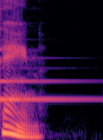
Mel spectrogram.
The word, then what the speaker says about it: zehn: Again, that's sound. Ts-ain. 10. Zehn.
